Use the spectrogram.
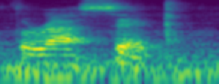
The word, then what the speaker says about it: thoracic: got that CIC but it's a pronounced thoracic the first C is an S sound and the second C is a hard C that's basically your chest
